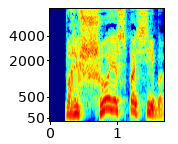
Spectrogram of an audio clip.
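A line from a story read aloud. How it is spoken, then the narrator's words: Exclaiming. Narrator (Russian): воскликнул я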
